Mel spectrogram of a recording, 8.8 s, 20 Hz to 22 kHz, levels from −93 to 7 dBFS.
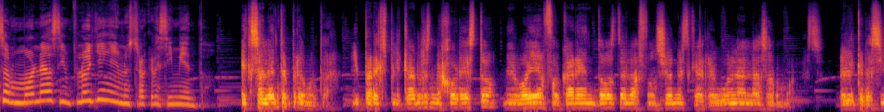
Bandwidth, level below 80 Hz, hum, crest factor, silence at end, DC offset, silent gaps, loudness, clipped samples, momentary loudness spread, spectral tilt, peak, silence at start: over 20 kHz; -54 dBFS; none; 14 dB; 0 s; under 0.1%; none; -15 LUFS; under 0.1%; 14 LU; -3 dB/octave; 0 dBFS; 0 s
